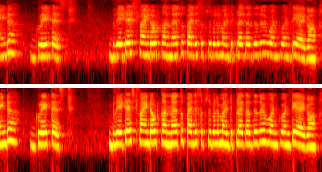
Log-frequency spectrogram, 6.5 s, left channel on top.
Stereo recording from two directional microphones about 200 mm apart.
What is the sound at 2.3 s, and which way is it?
A woman's voice, 40° right (ahead or behind).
